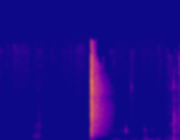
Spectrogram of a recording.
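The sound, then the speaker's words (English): A single sharp, loud hand clap, made while a camera is rolling, rings out briefly from near silence, followed by faint low rustling and a softer knock at the end. “Just clap in case.”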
